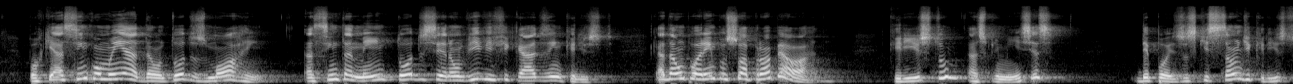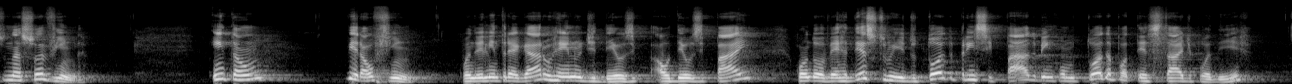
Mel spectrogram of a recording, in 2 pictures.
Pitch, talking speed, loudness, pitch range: 175 Hz, 140 wpm, -13 LUFS, 150-235 Hz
